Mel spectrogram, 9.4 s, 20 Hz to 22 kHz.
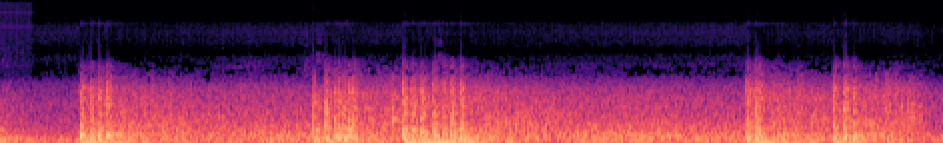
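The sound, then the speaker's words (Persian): Repeated bursts of heavy anti-aircraft gunfire from an air defense exercise in Bushehr, Iran, held at 5 a.m. local time, over a constant loud rumble. Several clusters of rapid shots come in irregularly, with no one speaking. “در شبکه‌های اجتماعی کاربران ویدیوهایی از شلیک ممتد ضد هوایی منتشر کردند.”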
